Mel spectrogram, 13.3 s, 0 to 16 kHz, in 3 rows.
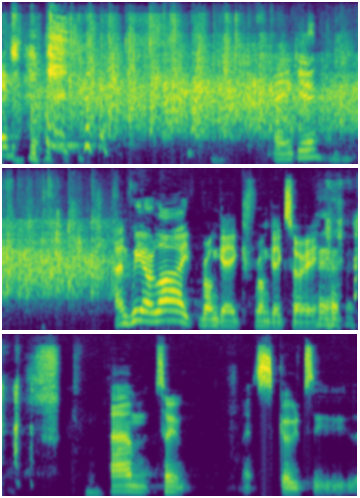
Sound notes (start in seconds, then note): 0.0 applause; 8.4 laughter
